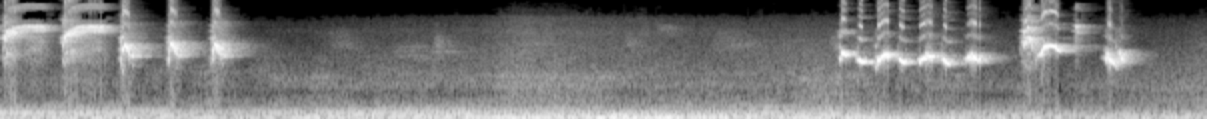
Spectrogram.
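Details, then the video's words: Orange-headed thrush, caged bird in Bali, giving a few loud clipped notes, a pause with low rumble, then a rapid wavering trill and sharp whistled notes. "Burung ANIS MERAH Macetan Terpancing Gacor Didengarkan Kicauan Ini"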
